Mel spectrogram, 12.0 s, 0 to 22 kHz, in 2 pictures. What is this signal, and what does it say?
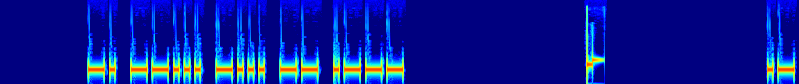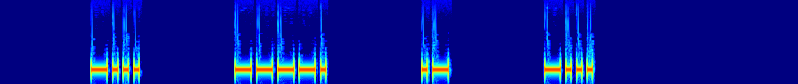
Morse code, heard as a keyed tone, about 30 wpm, spaced as for 15 wpm, 700 Hz. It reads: N7BMJ AB9AB
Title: USA Call Signs - 5 Characters - 6x Character Spacing - 30wpm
